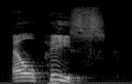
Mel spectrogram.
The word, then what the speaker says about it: elpis: The New Testament Greek word for hope is pronounced elpis. Elpis, spelled E-L-P-I-S.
